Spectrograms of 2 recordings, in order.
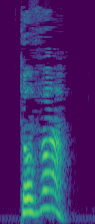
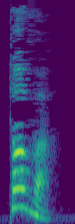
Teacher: If you put the accent on the first syllable of the word, this becomes a girl's name in Hebrew.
